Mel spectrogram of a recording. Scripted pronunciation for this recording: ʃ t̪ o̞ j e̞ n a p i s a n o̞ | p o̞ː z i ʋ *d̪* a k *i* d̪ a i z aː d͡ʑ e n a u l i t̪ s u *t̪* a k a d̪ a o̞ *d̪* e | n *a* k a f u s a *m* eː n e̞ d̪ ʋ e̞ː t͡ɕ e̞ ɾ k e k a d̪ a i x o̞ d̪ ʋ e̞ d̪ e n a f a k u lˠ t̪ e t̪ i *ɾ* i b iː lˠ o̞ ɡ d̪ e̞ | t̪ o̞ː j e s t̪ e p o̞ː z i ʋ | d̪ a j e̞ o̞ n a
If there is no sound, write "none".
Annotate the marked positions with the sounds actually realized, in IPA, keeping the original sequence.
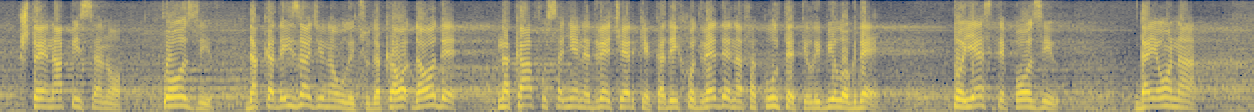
d̪, a, d̪, d̪, a, ɲ, l

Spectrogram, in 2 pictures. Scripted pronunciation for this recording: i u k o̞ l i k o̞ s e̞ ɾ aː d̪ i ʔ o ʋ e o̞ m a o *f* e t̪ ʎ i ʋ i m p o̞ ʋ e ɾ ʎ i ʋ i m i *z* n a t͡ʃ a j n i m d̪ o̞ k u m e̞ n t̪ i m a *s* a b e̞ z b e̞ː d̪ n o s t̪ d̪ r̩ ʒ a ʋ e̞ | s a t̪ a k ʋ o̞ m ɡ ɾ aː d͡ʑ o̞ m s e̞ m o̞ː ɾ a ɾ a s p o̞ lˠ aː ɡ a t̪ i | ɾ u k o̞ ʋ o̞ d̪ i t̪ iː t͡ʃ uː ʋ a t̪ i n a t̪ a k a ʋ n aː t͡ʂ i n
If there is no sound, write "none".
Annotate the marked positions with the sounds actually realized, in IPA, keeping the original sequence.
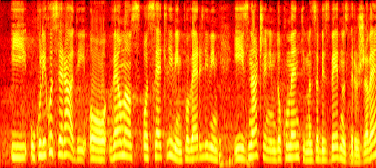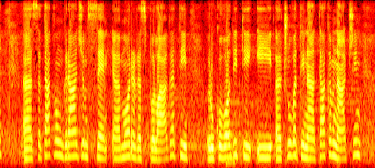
s, z, z

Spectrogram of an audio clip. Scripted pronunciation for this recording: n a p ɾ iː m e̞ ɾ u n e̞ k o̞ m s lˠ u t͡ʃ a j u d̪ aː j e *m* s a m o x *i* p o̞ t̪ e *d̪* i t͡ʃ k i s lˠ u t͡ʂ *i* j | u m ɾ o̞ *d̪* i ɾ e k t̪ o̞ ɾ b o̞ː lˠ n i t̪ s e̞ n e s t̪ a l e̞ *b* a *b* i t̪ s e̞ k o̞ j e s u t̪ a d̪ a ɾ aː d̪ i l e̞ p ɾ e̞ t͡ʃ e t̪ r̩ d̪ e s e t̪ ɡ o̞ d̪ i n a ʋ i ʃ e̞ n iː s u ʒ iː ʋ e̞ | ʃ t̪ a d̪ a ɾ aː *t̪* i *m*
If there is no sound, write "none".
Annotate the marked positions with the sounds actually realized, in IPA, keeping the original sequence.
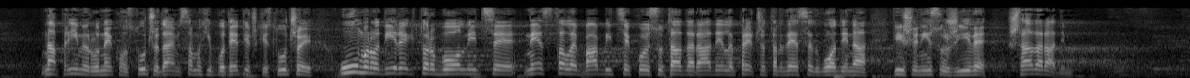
m, i, t̪, a, d̪, b, b, d̪, m

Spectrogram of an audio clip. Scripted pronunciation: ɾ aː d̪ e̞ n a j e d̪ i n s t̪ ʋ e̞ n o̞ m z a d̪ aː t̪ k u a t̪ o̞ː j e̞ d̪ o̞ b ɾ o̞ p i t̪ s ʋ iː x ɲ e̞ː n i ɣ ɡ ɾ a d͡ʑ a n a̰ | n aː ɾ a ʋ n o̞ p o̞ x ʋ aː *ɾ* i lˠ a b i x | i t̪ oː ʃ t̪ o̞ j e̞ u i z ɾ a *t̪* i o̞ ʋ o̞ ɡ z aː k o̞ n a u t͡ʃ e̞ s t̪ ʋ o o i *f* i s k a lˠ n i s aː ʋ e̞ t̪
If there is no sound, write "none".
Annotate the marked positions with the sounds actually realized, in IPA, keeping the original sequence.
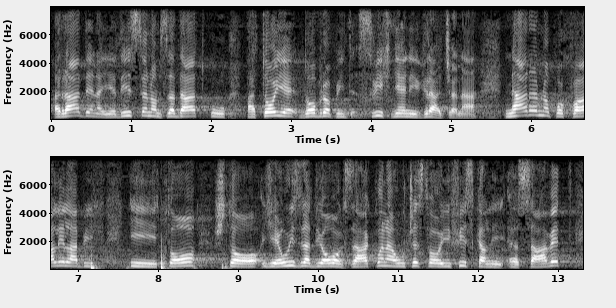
l, d̪, f

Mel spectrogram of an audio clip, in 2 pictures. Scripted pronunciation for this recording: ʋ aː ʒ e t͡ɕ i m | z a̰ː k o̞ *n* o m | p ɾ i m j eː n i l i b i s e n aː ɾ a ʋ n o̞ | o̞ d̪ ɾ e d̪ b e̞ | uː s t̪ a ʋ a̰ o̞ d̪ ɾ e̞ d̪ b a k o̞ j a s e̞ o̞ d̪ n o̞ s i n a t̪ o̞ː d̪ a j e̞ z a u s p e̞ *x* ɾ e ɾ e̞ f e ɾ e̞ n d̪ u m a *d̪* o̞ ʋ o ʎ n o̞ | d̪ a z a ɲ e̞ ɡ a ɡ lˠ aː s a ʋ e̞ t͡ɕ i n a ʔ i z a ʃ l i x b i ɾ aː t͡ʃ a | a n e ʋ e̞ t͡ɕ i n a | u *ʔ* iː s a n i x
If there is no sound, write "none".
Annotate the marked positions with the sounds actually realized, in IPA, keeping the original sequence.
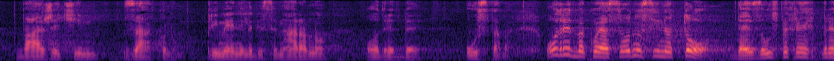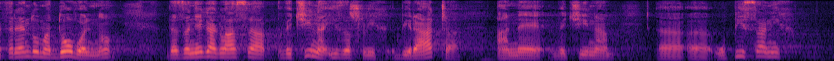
n, x, d̪, p

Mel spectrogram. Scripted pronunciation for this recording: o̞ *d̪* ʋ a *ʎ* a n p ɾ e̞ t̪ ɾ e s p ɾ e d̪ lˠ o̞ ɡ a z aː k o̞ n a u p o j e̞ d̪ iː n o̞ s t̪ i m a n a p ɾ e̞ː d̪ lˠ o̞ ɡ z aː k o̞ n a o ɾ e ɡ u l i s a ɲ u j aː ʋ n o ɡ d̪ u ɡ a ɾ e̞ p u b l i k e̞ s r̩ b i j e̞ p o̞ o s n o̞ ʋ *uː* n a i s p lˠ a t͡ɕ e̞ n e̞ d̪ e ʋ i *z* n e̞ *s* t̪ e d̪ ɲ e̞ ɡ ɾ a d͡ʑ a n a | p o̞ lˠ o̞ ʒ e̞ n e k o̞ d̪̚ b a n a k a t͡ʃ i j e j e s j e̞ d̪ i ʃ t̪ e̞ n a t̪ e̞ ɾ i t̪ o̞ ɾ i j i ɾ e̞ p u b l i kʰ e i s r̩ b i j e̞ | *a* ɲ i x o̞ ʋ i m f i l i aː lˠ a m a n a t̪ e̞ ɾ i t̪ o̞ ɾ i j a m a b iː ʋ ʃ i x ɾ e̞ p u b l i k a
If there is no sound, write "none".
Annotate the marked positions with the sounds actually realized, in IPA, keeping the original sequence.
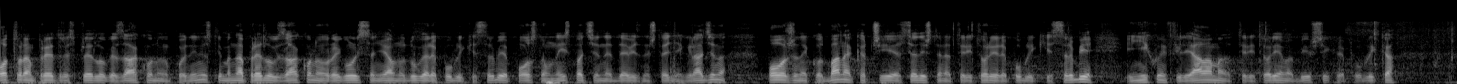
t̪, ɾ, u, z, ʃ, i

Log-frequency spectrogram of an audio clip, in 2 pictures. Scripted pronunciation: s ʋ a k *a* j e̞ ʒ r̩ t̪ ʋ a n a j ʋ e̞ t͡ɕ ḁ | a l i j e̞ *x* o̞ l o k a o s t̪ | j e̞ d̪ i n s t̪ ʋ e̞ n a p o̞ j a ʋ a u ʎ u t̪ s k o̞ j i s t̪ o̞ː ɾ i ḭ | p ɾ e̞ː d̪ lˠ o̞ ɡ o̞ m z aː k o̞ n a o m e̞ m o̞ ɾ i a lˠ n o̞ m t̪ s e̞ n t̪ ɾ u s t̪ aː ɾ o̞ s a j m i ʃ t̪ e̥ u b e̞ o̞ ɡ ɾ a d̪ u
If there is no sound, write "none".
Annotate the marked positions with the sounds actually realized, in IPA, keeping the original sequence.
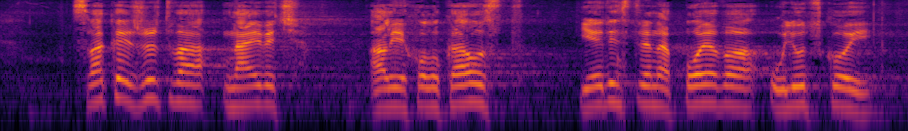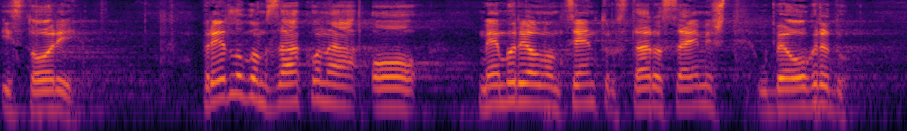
a, x

